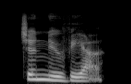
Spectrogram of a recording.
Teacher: They are jah, like justice, new, like a new car, v, like the letter in the alphabet, v, and which is a sound that I sometimes make when I'm trying to think of what I'm going to say next. Put that all together and you get Januvia. Emphasize new. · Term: emphasis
